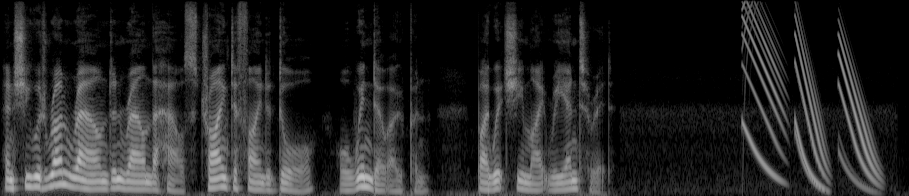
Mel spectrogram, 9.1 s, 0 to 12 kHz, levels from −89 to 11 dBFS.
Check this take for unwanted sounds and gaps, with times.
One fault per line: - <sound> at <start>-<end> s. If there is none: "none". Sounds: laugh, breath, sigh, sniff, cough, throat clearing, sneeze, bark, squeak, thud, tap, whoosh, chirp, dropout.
- chirp at 7.4-8.9 s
